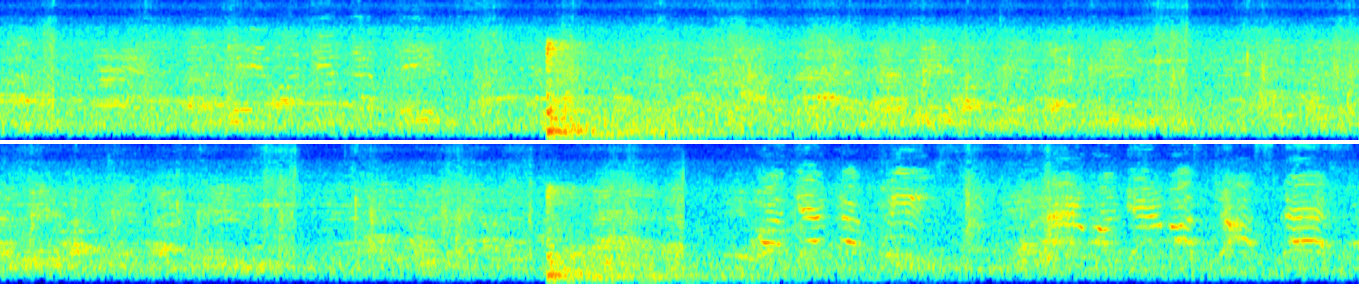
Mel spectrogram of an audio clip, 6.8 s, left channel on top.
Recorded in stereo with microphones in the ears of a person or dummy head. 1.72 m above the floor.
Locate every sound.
2.7 s a shout: 15° left (ahead or behind), 0.8 m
